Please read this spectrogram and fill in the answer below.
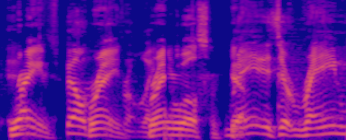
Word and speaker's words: Rainn Wilson: And the reason was the guy who played Dwight Schrute, do you pronounce his name Ryan Wilson. I don't know. It's spelled like Rainn. Differently. Rainn Wilson.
